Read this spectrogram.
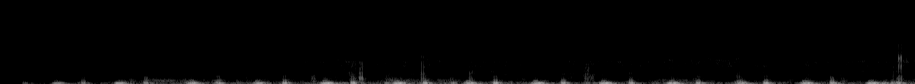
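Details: Normal heartbeat recorded for ASMR: steady, soft, low thumps at about 88 beats a minute, regular and unremarkable.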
